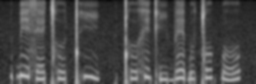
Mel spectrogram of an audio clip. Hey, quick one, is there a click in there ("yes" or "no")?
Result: yes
